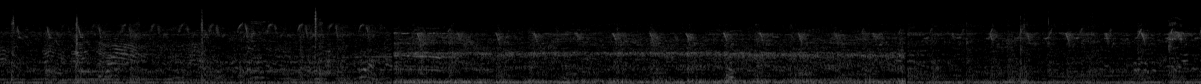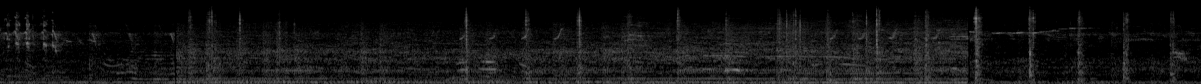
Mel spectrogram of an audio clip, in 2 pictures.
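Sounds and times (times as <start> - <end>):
birds chirping: 0.0 - 24.0
sharp clicks: 13.8 - 23.9.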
